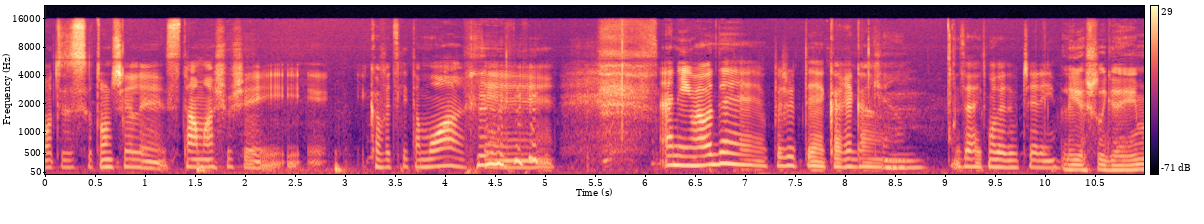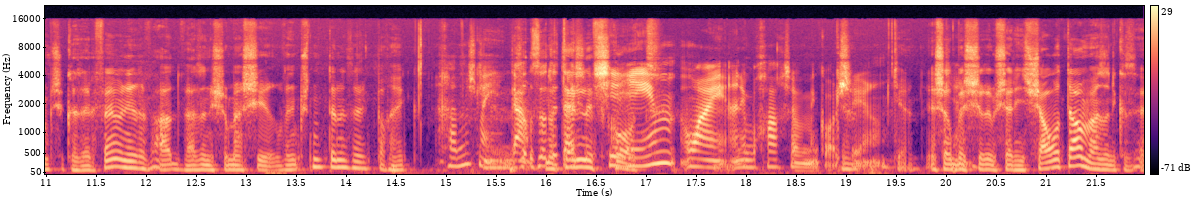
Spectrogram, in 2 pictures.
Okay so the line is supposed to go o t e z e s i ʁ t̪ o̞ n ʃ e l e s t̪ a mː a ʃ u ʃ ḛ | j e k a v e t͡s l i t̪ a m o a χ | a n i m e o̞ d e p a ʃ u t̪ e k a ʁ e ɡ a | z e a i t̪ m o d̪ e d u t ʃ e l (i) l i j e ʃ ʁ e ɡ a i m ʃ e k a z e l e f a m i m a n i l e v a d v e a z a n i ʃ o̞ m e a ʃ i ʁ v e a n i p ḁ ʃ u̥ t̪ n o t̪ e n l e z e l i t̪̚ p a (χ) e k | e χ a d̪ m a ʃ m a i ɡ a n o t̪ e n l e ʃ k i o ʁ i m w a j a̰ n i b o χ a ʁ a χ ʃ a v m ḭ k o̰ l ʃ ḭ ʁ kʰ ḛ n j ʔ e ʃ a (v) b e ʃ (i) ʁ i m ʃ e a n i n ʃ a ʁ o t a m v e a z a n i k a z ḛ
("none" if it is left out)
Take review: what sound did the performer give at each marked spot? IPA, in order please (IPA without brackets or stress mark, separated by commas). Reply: i, ʁ, ʁ, i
